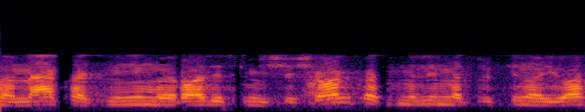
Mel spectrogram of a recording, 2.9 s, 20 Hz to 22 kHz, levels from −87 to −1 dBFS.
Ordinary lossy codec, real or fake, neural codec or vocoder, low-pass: AAC, 16 kbps; real; none; 3.6 kHz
